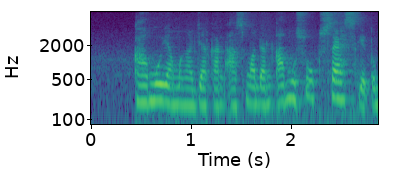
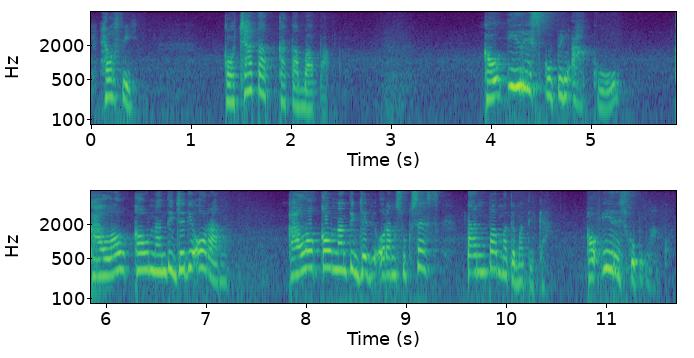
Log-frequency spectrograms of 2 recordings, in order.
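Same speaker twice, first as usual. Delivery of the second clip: a teacher swearing a dare at a pupil; stern teacher threat; 6 semitones higher than usual. Retold or imitated. Angry teacher threatening student.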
